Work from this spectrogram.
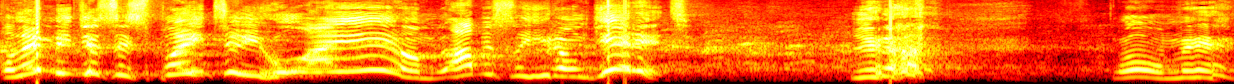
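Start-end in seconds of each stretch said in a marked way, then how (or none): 0.0-3.5 put-on defensive, self-justifying tone, pitched up. Retelling the angel's reply to Zacharias: put-on defensive Gabriel. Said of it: "the angel has to be all defensive".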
